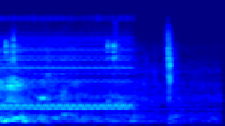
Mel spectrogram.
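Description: Telephone ringing in the video game Dr. Langeskov, The Tiger, and the Terribly Cursed Emerald, a faint electronic ring tone that stops partway, followed by a brief click.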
